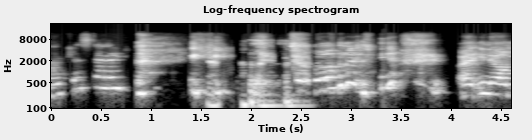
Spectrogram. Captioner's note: both laugh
